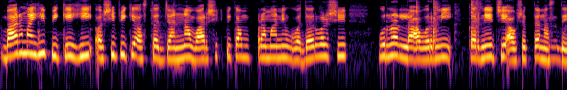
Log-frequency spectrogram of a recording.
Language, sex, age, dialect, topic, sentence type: Marathi, female, 25-30, Varhadi, agriculture, statement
